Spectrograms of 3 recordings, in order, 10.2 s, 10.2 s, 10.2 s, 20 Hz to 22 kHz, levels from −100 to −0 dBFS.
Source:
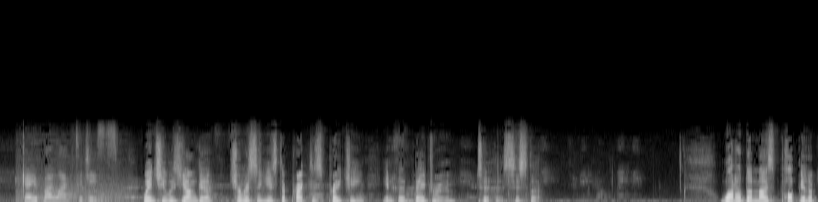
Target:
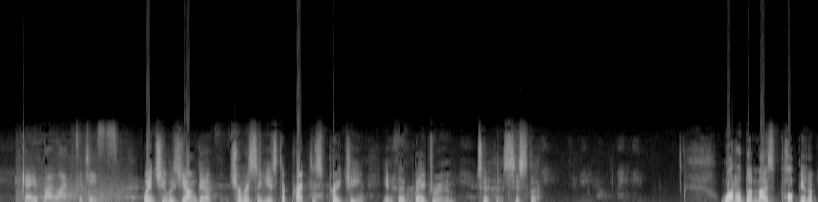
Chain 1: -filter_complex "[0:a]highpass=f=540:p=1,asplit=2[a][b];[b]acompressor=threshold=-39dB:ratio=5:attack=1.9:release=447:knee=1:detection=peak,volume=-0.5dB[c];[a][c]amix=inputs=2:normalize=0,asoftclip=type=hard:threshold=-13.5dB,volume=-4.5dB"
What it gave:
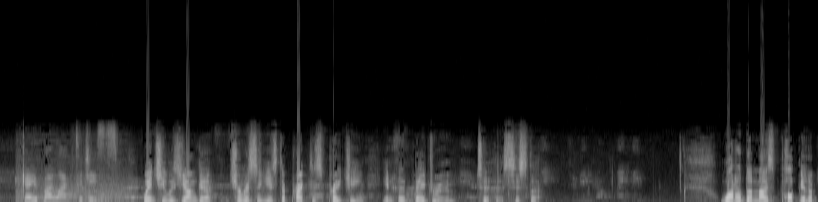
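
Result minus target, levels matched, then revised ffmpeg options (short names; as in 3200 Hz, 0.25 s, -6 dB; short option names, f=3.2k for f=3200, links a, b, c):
compressor: peak gain reduction +7 dB
-filter_complex "[0:a]highpass=f=540:p=1,asplit=2[a][b];[b]acompressor=threshold=-30.5dB:ratio=5:attack=1.9:release=447:knee=1:detection=peak,volume=-0.5dB[c];[a][c]amix=inputs=2:normalize=0,asoftclip=type=hard:threshold=-13.5dB,volume=-4.5dB"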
